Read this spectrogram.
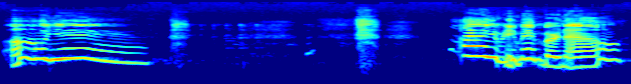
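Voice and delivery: high, hammed-up playing-dumb voice; mock a husband pretending he just remembered. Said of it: "the guy wants to act a little stupid".

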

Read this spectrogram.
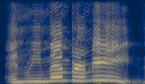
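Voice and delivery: high and loud quoting Yeshua; preacher quoting Jesus, high and loud; loud quote. Acted. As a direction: ring it out from the pulpit. Quoting Yeshua mid-sermon.

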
